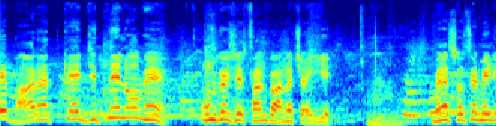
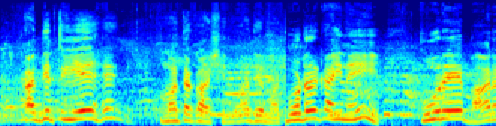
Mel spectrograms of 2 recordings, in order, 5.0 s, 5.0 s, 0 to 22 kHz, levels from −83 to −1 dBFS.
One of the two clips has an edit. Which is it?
second; 1 cut; at 2.8 s

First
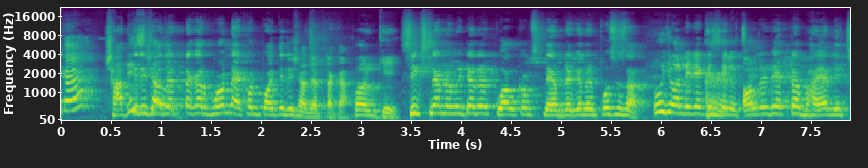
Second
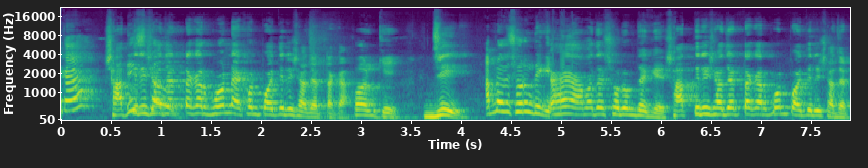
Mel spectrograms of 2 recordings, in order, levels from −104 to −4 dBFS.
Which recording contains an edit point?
first; 1 cut; at 3.4 s

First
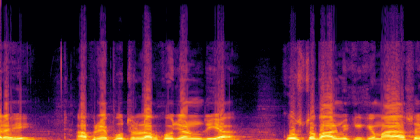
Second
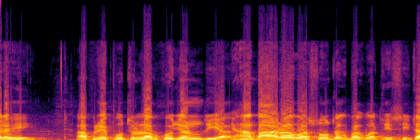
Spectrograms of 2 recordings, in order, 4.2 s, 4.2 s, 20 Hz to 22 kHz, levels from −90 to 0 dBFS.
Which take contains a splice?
second; 1 cut; at 2.3 s

